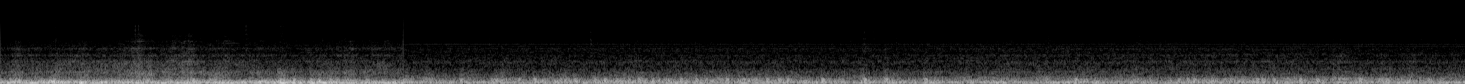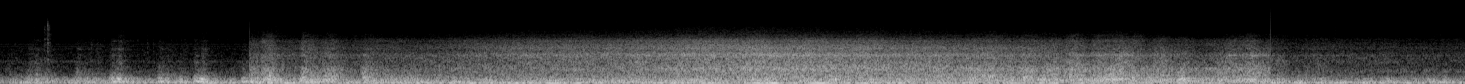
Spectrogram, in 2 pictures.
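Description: Thunderbird limited express electric train running at speed, heard from on board: a steady rumble of wheels on rail. From a little past halfway, a louder rushing hiss sets in for about ten seconds.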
